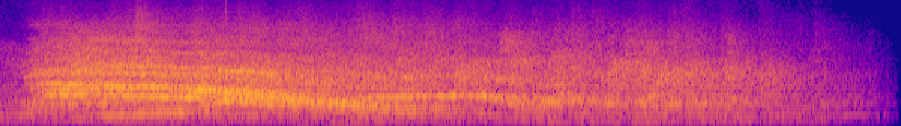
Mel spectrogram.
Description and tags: a group of people cheering during a soccer match on tv
bravo, cheer, clapping, applause, encouragement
